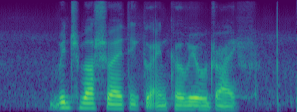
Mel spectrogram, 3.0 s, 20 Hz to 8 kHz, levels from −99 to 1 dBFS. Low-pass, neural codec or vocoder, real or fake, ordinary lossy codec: none; codec, 16 kHz, 2 kbps, X-Codec, HuBERT features, trained on balanced general audio; fake; none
